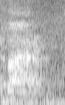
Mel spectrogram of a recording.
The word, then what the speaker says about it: bottom: and T's said fast if you say them fast they sound alike so someone may say at the bottom that's not how it's spelled bottom bottom with Double T same with this word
